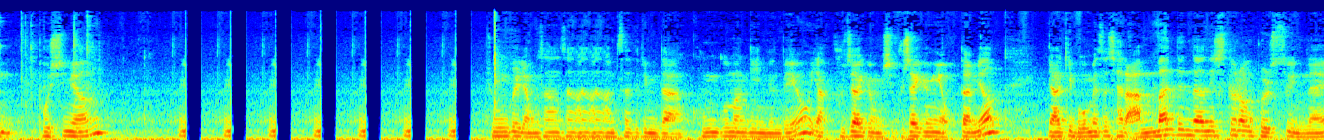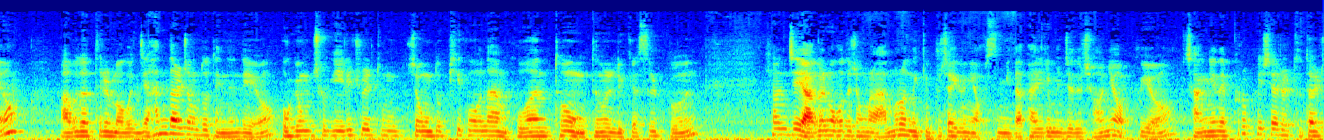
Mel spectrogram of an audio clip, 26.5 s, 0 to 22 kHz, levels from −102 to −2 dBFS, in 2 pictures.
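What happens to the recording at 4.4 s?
At 4.4 s the playback is inside a stutter with silent gaps running from 1.86 to 4.87 s, likely caused by the player or stream stalling and replaying its last buffered fragment at each retry. The same 289 ms burst of sound comes back seven times at a steady 450 ms pace, each repeat followed by about 160 ms of dead digital silence, and whatever should have played across those three seconds never arrives.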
